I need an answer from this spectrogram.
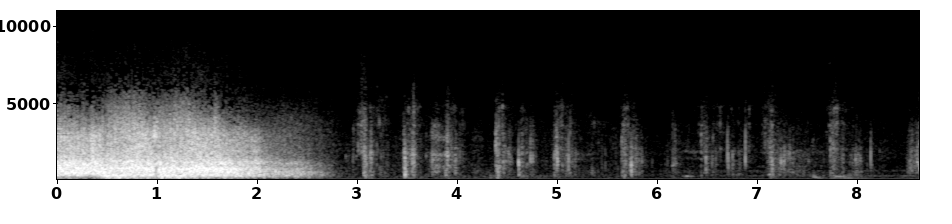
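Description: Gunfire in a western radio drama lands as a loud, sustained booming blast, followed by a long run of lighter, steady thuds like footsteps.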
